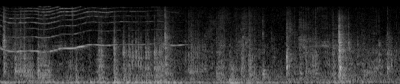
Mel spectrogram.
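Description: A door's hinge squeaking in one long, slowly rising squeal as the door is pushed open, followed by a few light knocks.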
